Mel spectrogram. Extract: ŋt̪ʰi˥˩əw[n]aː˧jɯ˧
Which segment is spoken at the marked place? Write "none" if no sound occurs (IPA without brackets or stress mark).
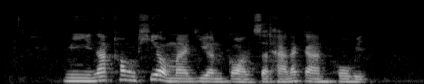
m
